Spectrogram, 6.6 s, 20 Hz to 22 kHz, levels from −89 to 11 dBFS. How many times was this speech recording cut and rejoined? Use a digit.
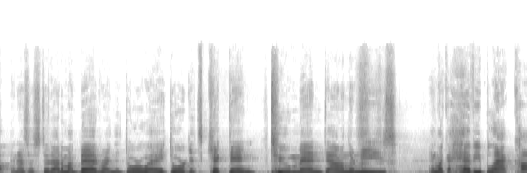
2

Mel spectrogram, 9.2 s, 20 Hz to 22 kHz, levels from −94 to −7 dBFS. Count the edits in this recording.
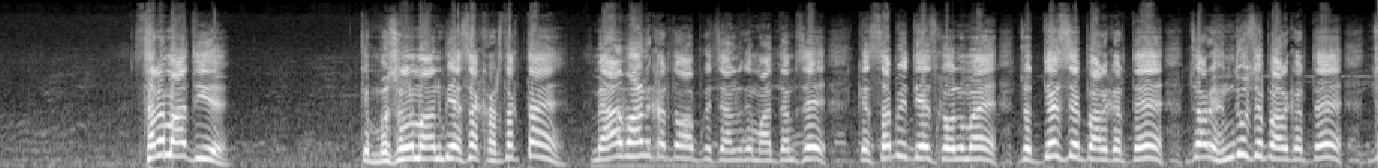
1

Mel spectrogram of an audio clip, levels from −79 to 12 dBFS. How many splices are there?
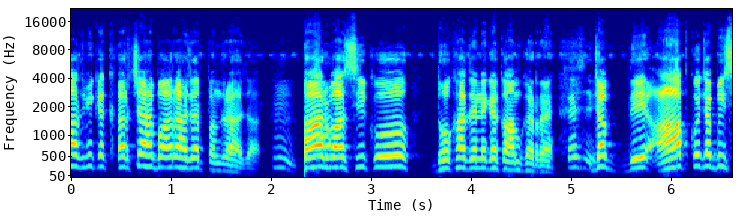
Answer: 1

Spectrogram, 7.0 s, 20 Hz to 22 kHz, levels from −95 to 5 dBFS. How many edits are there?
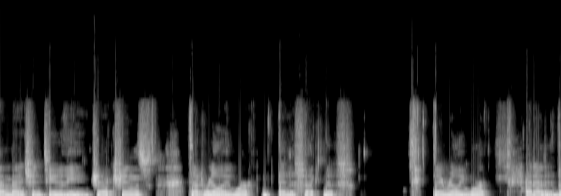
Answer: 0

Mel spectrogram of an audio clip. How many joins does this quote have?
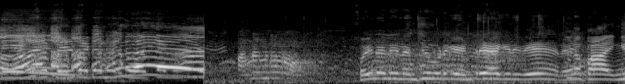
1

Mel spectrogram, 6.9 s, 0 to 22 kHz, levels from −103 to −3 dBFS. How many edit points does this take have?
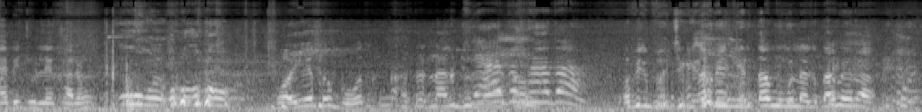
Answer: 0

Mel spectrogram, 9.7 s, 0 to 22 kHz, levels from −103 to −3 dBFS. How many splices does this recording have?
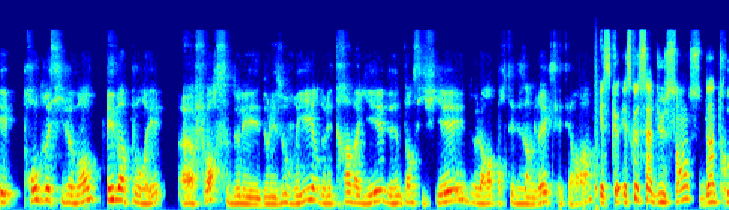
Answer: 2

